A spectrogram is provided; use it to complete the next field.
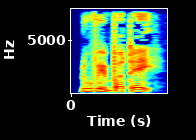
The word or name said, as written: novemberdag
